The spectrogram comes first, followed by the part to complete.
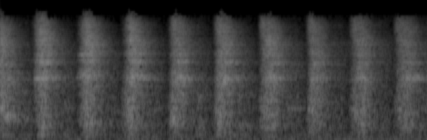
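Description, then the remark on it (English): Rapid, forceful nasal breaths of yoga bellows breathing, done while holding half boat pose (Ardha Navasana), in a steady rhythm, about nine sharp, hissing puffs in just over four seconds, each a loud burst of air with no talking. “Squeeze the legs and bellows breathing.”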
